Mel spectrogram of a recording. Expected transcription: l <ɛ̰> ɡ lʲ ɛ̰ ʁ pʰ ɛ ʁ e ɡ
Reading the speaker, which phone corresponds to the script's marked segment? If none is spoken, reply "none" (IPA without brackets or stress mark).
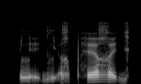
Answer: ḛ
